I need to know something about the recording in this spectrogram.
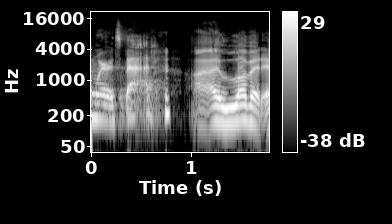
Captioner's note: laugh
